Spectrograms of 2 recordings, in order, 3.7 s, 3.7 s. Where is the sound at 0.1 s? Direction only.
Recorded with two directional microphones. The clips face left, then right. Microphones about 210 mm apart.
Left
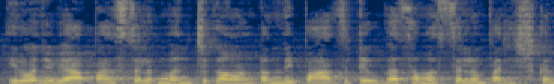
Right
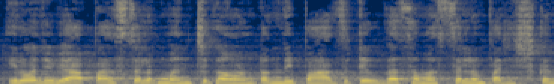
40° right (ahead or behind).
